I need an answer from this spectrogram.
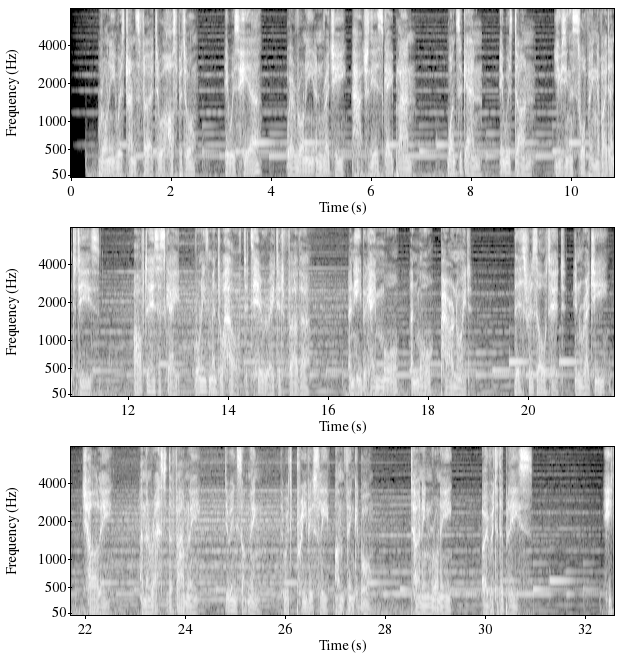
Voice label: Narrative

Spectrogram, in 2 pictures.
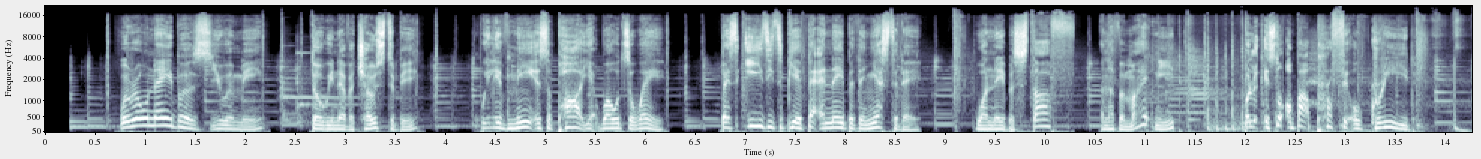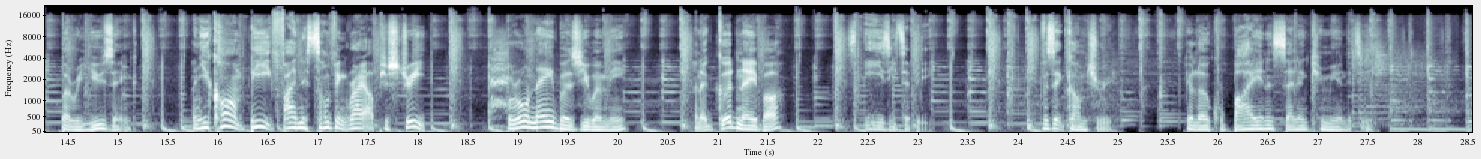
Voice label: Commercial

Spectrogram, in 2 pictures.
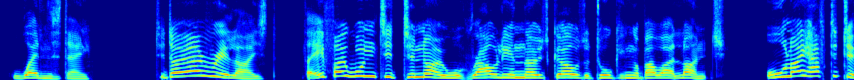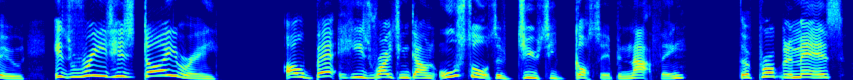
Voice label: Narrative

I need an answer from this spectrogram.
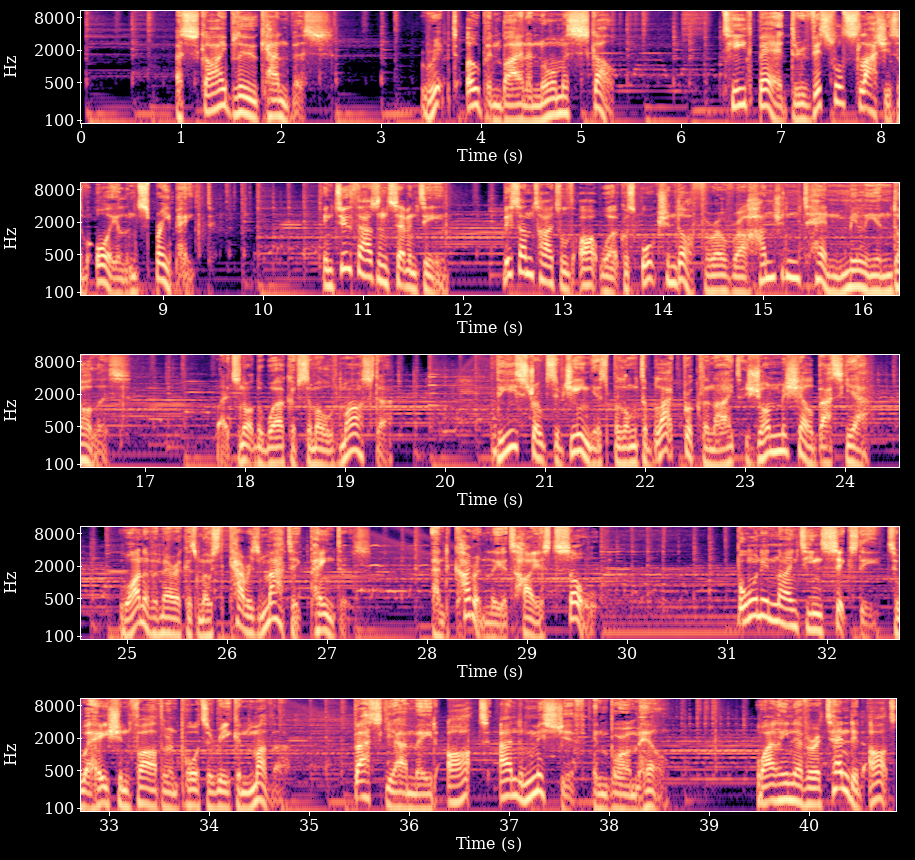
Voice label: Documentary

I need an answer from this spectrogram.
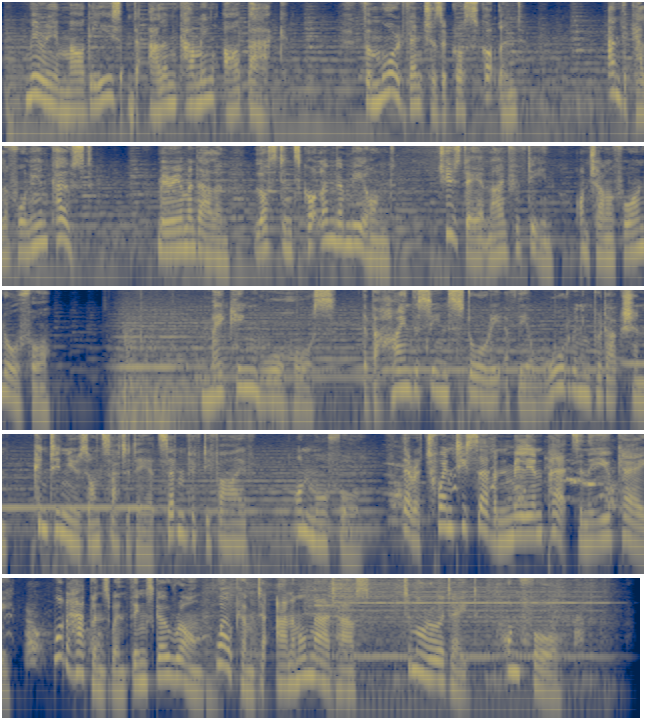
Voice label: Promo

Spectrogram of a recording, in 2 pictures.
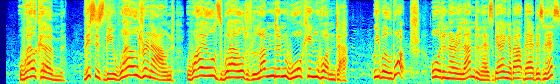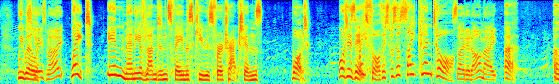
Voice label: Accent

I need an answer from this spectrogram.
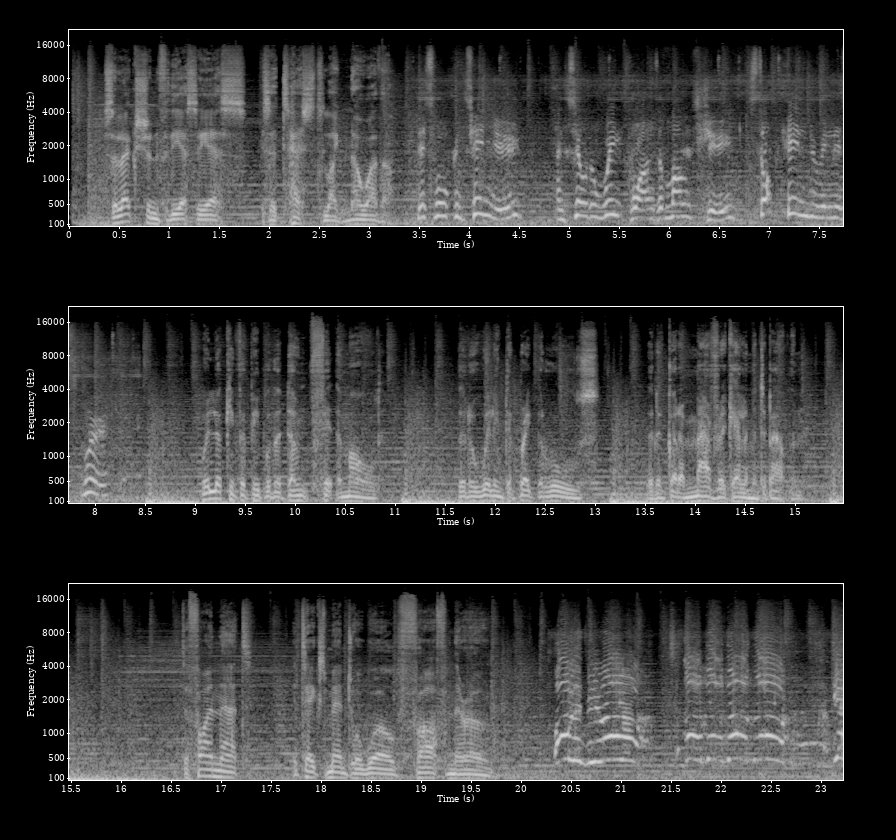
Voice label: Documentary

